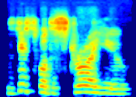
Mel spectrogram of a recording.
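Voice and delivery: slow, drawn-out threat; Missus Dodds threatening. A narrator's reading. Fallen Fury to the boy, slow menace. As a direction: promise ruin, word by word.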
